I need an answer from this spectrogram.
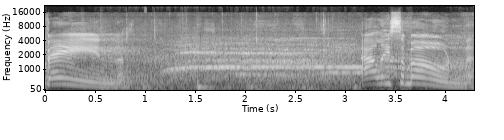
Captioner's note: audience cheering and applauding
